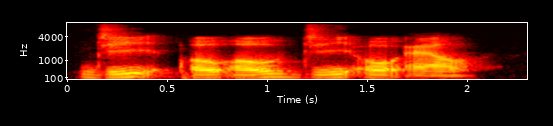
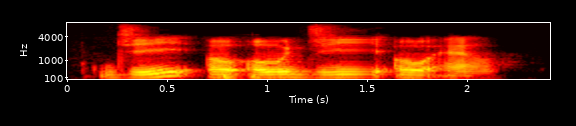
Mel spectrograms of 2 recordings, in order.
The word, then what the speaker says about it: googol: Oh, G O O G O L.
